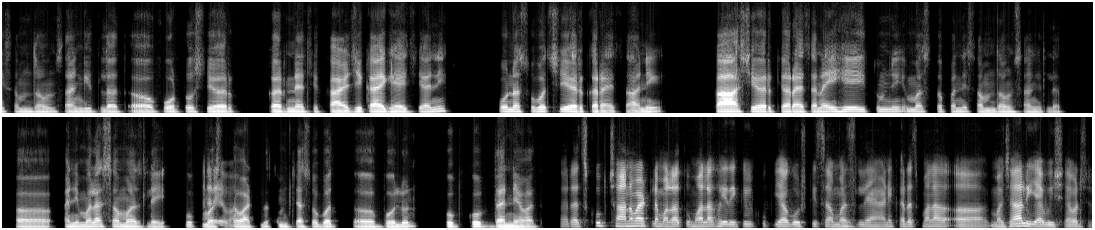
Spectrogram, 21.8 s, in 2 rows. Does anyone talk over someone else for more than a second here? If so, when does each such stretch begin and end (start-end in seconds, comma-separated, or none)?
none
